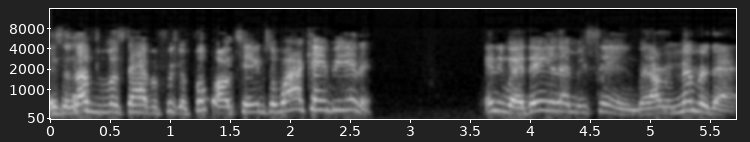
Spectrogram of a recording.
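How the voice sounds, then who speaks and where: In a dry, close sound with no echo, a woman with an American accent talks at a very fast pace in a high pitch, with lively intonation and an animated tone. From Michigan (Muskegon). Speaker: singer. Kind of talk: interview. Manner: casual, animated.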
